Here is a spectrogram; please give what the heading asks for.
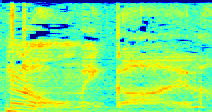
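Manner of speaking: breathless whisper of shock; stunned whisper. Real, not acted. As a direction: whisper it, overwhelmed by the scene. Reacting to sad scene.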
